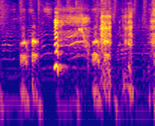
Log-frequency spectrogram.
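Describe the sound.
Frog croaking in a run of short, raspy, ribbit-like calls spread over about two seconds, with no talk.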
